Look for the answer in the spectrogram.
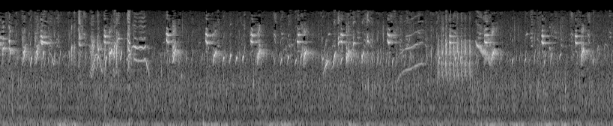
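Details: Goldfinches singing: a fast, continuous twittering of short high warbled notes and chirps, with a few downward-sliding whistles and a brief buzzy burst in the middle.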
